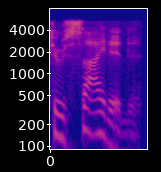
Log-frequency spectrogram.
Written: two-sided

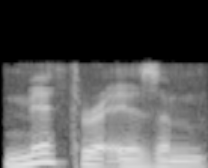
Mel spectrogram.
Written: Mithraism

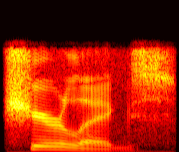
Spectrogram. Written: sheerlegs

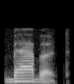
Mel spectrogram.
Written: Babbitt

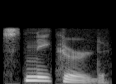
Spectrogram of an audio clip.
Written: sneakered

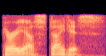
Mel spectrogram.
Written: periostitis

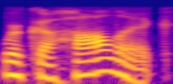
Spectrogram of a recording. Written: workaholic

